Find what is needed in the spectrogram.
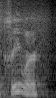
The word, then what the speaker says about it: Kremer: That is Creamer. – What's Creamer? – Spell it. – K-R-E-M-E-R. – K-R-E-M-E-R.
